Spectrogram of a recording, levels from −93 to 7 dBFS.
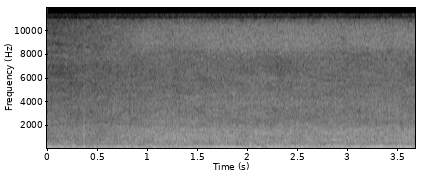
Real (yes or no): no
